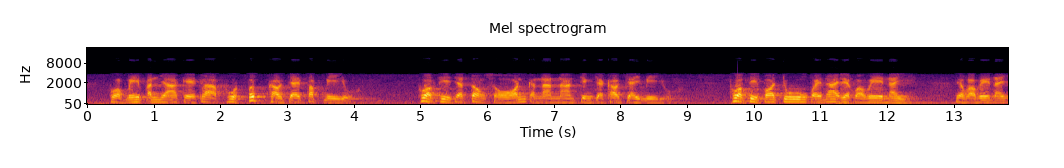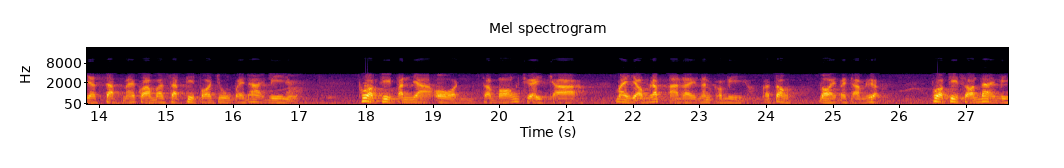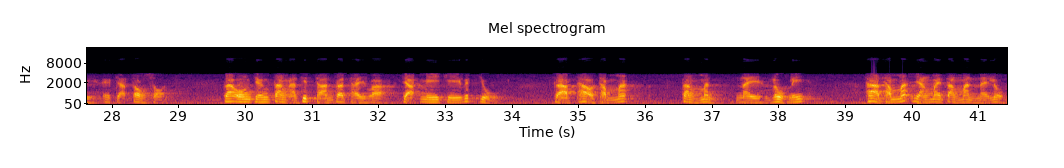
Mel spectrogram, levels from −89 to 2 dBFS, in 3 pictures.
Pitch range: 105-140 Hz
